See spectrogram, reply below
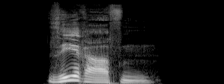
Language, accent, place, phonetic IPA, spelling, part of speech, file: German, Germany, Berlin, [ˈzeːʁafn̩], Seraphen, noun, De-Seraphen.ogg
- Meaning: dative plural of Seraph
